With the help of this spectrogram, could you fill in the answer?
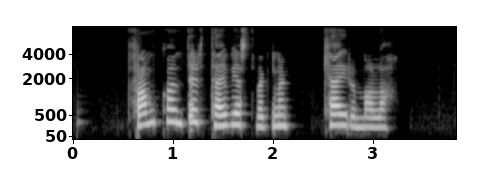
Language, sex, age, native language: Icelandic, female, 40-49, Icelandic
